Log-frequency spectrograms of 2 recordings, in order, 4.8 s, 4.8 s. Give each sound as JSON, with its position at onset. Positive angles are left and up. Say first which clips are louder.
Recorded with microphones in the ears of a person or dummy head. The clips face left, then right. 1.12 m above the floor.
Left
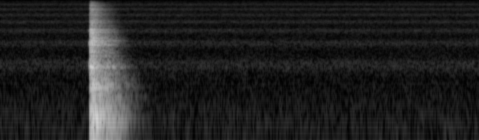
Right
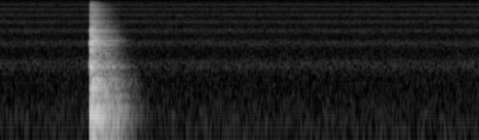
{"t": 0.9, "sound": "a thud", "louder": "right 1 dB", "side_deg": -70, "distance_m": 1.3}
